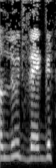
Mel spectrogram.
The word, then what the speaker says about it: Ludwig: In German, they don't pronounce W like W, it's V, V. So Ludwig, and they like a lot of sh.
